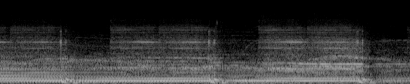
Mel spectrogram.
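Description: Live rock band holding sustained electric-guitar chords at the close of a song. The chords ring steadily with a swoop in pitch about every second and a half, and drop in level near the end.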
